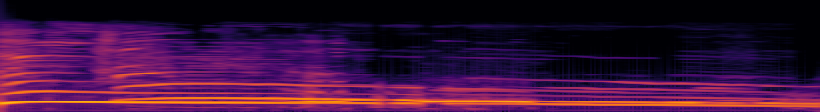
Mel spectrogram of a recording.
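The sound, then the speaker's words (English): Four human voices imitate wolves, howling together in long, sustained, gliding tones that waver and slowly fall in pitch, loud and overlapping for about three seconds. “Howl! That didn't sound like four people.”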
